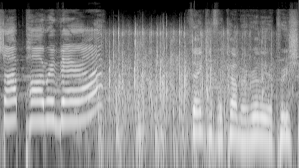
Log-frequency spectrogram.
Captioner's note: audience clapping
